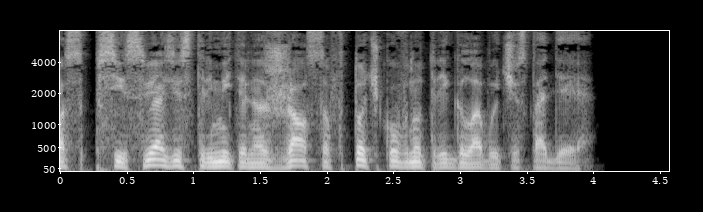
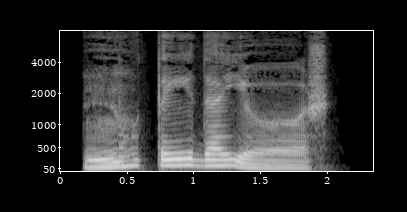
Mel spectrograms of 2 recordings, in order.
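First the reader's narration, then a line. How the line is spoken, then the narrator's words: Low female voice. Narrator (Russian): проговорила девушка низким голосом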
